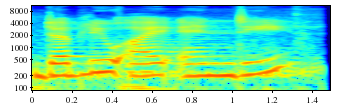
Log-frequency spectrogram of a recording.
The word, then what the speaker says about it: Windhoek: Also, it can also be pronounced as Windhoek. Windhoek or Windhoek. 20 seconds. Windhoek. Winttoke. Windhoek. That is incorrect, I'm sorry. It's Windhoek.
